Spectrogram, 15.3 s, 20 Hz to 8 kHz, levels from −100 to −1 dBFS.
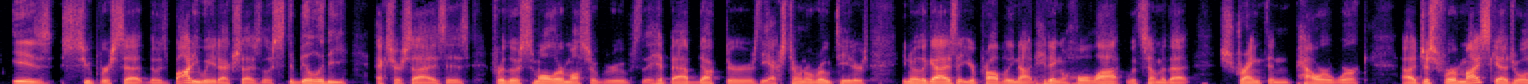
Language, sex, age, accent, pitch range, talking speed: English, male, 40-59, American, 115-135 Hz, 175 wpm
